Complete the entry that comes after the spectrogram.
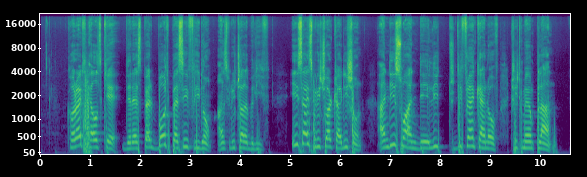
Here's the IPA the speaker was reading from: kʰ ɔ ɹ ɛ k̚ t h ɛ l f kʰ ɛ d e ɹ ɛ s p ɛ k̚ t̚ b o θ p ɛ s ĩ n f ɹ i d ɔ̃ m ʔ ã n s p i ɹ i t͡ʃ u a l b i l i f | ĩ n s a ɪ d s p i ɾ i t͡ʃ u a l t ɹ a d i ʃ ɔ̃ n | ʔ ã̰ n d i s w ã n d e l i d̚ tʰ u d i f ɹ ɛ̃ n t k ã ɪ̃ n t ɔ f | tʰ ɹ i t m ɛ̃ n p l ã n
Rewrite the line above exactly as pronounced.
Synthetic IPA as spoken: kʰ ɔ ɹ ɛ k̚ t h ɛ l θ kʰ ɛ d e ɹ ɛ s p ɛ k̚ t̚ b o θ p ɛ s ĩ n f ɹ i d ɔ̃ m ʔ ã n s p i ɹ i t͡ʃ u a l b i l i f | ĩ n s a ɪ d s p i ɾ i t͡ʃ u a l t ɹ a d i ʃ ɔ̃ n | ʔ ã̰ n d i s w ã n d e l i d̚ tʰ u d i f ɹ ɛ̃ n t k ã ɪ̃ n d ɔ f | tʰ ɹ i t m ɛ̃ n p l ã n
